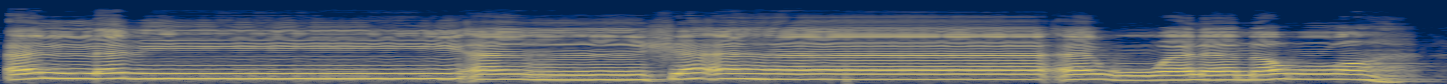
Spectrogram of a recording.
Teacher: The mad on الذي will be 4 vowel counts because of the hamza following it. · the noon followed by the sheen, we will implement al-ikhfa or concealment.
